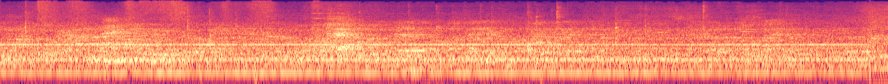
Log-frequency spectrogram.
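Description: Quiet room tone: a steady hum of several fixed pitches over a faint background haze. Just before the end the hum drops out and only a plain hiss remains.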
